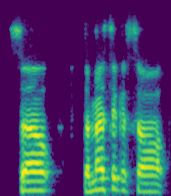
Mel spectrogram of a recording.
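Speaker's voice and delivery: ordinary talk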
